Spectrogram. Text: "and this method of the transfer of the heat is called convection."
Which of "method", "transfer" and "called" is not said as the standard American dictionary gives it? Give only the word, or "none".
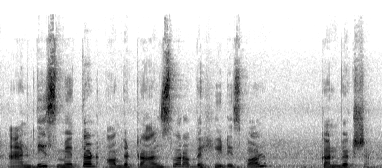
method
